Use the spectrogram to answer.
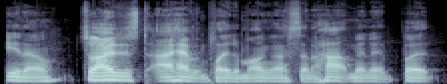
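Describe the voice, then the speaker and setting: A man's voice: on the low side, fast, a bit bright, no echo, clean studio sound. A man guesting on a casual podcast, talking in a rambling, candid way and swearing now and then. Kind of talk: casual chat over beers.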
